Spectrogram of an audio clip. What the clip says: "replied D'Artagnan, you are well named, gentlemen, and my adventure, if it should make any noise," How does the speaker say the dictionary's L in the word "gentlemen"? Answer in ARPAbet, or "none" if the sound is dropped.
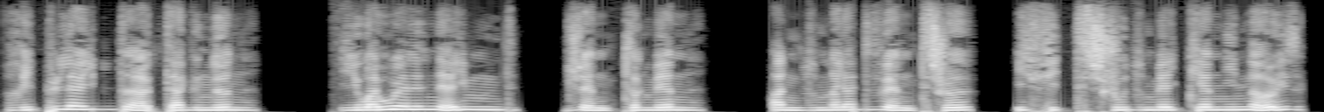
L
